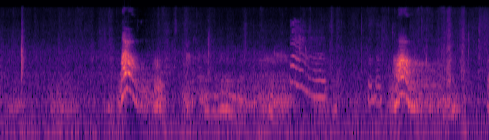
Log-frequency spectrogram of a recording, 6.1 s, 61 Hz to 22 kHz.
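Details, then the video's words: Miniature Schnauzer puppies, 45 days old, tussling in play within a litter of eight; two sharp yelps about three and a half seconds apart, with a thin rising-falling whine between them and soft background squeaks. "仔犬の格闘観戦中（Miniature Schnauzer's puppies of postnatal 45 days）"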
